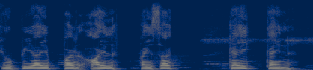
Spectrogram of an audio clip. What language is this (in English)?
Maithili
